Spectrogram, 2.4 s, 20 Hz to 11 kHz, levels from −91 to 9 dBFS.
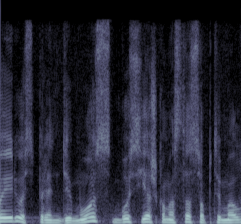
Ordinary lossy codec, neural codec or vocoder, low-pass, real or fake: MP3, 96 kbps; none; 9.9 kHz; real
